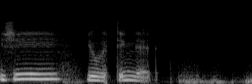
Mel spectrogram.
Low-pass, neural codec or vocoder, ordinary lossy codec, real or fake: none; codec, 16 kHz, 0.4 kbps, LongCat-Audio-Codec; none; fake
